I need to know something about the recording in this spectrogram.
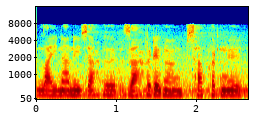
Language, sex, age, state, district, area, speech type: Bodo, female, 60+, Assam, Chirang, rural, spontaneous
